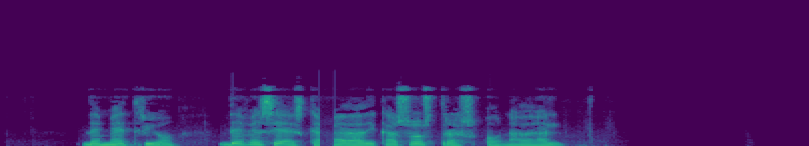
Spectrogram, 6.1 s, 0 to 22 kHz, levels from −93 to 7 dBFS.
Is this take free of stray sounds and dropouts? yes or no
no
